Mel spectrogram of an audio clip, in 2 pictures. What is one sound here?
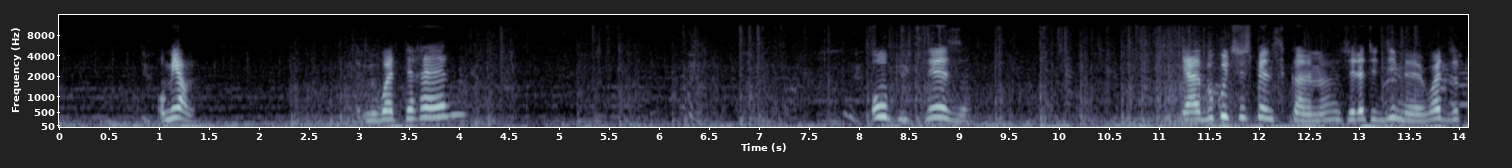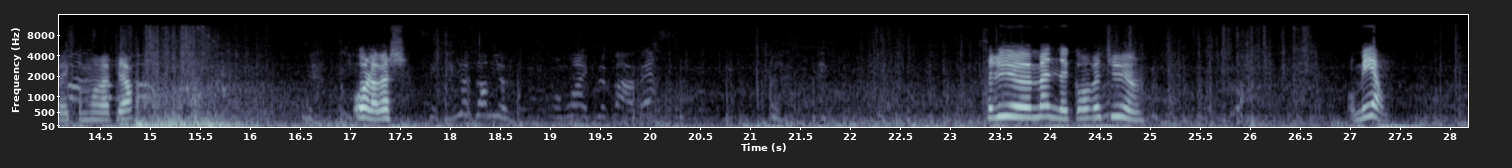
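A young woman speaks into a microphone in short, animated bursts.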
